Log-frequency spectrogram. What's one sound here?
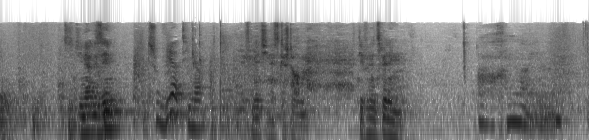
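A woman speaks tensely nearby.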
